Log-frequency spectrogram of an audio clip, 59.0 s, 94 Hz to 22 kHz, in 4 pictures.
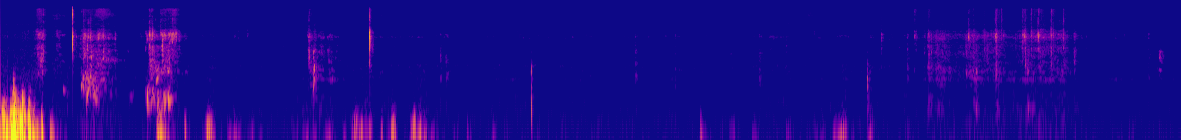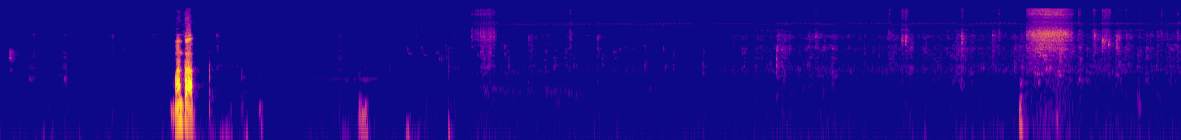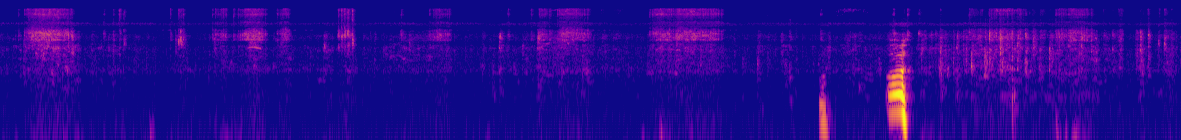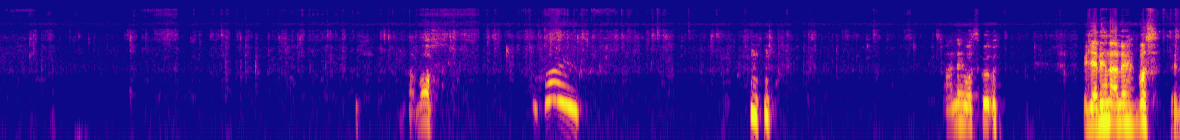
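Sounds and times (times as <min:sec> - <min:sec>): rustling: 0:10.9 - 0:14.1, 0:23.4 - 0:59.0
fishing reel clicks and scrapes: 0:20.6 - 0:21.2, 0:25.8 - 0:38.8, 0:41.3 - 0:53.4.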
